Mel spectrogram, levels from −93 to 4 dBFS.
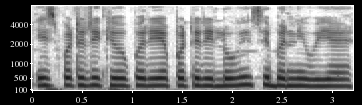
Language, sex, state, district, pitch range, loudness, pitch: Hindi, female, Rajasthan, Bikaner, 245-255 Hz, -13 LUFS, 250 Hz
